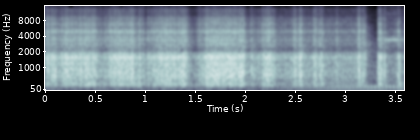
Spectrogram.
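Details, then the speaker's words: Philips FM radio, dropped and broken with a wire come loose, switched on: harsh scratchy crackle and hiss bursting in and out irregularly from the faulty 10K on-off volume control (VC) potentiometer, which needs replacing. "দেখতে পাচ্ছ কেমন আওয়াজ করছে। তার মানে বন্ধুরা এই যে ভলিউম, এই ভলিউমটা খারাপ আছে।"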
